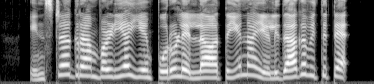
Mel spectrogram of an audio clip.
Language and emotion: Tamil, happy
